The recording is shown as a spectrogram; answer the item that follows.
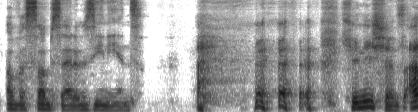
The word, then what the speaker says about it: Phoenicians: It was hard to pronounce, but Phoenicians.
